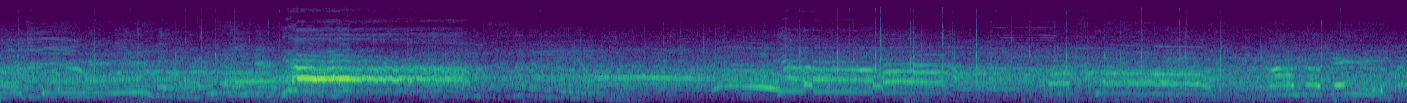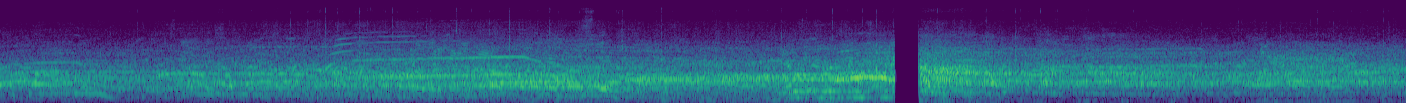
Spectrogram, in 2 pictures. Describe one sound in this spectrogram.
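A large crowd cheers and shouts loudly in a big echoing arena.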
